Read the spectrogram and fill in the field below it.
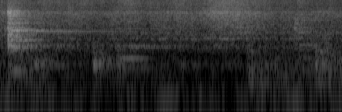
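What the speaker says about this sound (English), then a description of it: "Now we brown the potatoes a little." Potatoes sizzle and fry in a pot, a steady soft crackle broken by a few scraping stirs and light clinks of a utensil, close and moderately quiet.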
